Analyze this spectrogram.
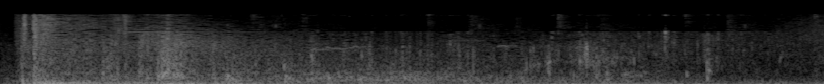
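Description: A body bursts apart with a wet splatter.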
